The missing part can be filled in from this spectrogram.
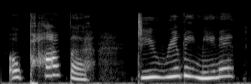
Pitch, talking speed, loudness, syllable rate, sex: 330 Hz, 165 wpm, -17 LUFS, 5.1 syllables/s, female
